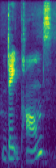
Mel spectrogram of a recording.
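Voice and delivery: ordinary delivery, nothing marked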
